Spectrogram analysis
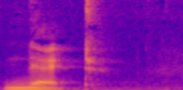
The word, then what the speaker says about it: gnat: तो पहला जो वर्ड है वो है नेट। नेट, जी साइलेंट है यहाँ पर, GNAT, नेट।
